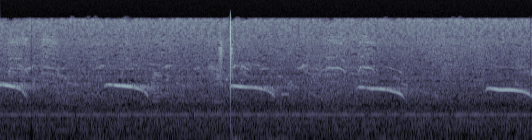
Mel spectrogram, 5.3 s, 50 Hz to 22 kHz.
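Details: Pearl-spotted owlet calling in the evening on 28 May 2018, while small birds nearby give alarm calls, possibly mobbing big cats: clear, descending whistled notes about one per second over a steady low hum, faint chirps and one sharp click.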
